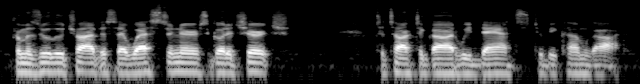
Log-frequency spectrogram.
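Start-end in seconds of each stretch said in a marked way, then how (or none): none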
